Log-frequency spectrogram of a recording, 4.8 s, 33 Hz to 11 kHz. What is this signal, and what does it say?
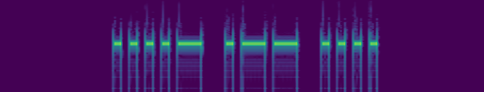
Morse code, heard as a keyed tone, about 15 wpm, 700 Hz. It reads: 4WH
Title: Three Challenging Letter-Number Combinations 15wpm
